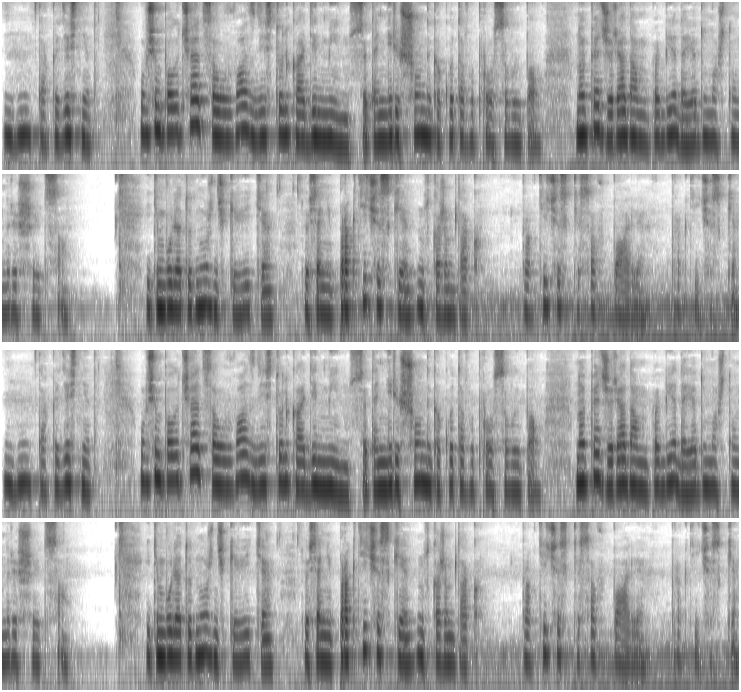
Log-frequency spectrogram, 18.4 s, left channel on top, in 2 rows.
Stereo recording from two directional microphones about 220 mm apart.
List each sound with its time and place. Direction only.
0.4 s speech: 20° right (ahead or behind)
